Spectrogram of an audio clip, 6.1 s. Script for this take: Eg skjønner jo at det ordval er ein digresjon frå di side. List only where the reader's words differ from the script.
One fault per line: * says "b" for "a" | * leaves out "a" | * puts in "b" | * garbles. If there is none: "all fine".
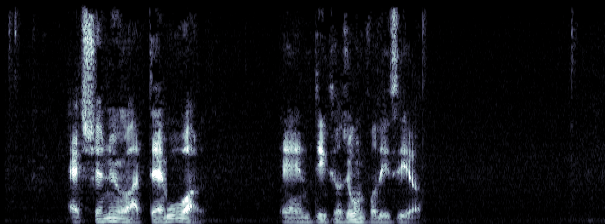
all fine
